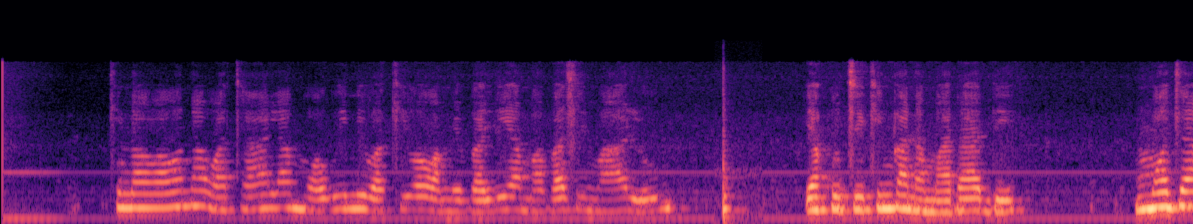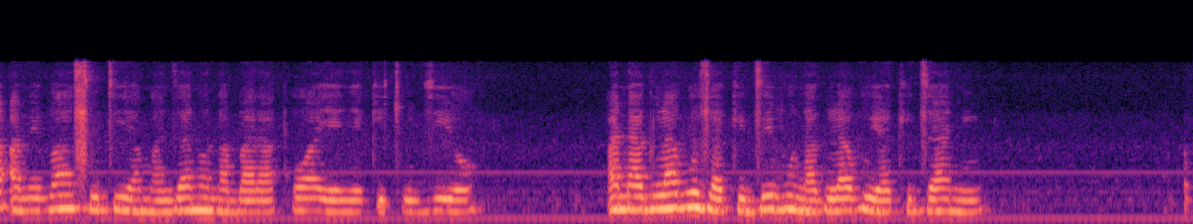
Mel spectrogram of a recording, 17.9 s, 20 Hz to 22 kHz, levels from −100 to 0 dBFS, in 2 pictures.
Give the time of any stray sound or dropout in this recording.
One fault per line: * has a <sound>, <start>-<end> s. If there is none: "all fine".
* has a thud, 5.4-5.6 s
